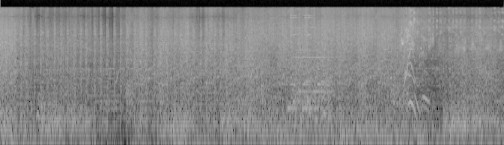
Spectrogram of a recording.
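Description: Tanks fire and explosions boom.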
